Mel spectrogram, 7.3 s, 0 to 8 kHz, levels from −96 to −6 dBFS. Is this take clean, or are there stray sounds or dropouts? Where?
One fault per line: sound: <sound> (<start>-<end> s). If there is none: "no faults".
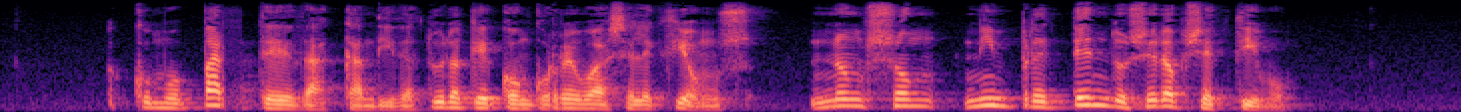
sound: dropout (1.1-1.2 s)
